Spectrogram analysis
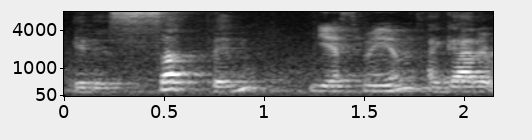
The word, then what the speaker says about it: Sutphin: i need to acknowledge that i have been mispronouncing your last name it is sucking yes ma'am i got it right yes ma'am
